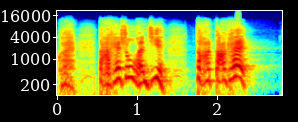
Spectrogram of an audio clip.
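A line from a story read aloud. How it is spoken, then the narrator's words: Young man roaring. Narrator (Chinese): 年轻人吼着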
